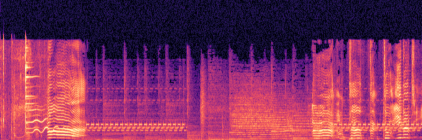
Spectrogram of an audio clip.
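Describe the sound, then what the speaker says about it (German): A telephone ringtone plays a bright, repeating melodic ring close by, sounding through most of the stretch, while voices are heard over it at the start and near the end. "meine Mutter ruft mich an"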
